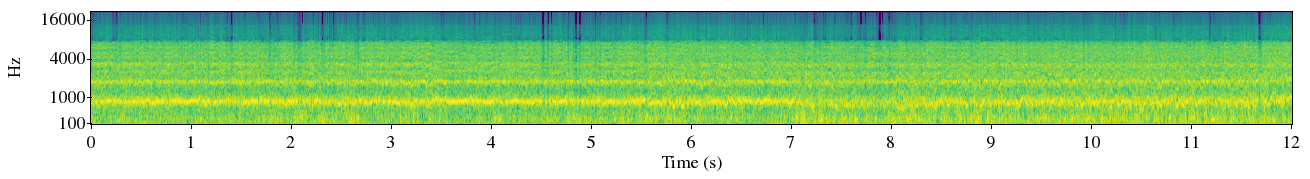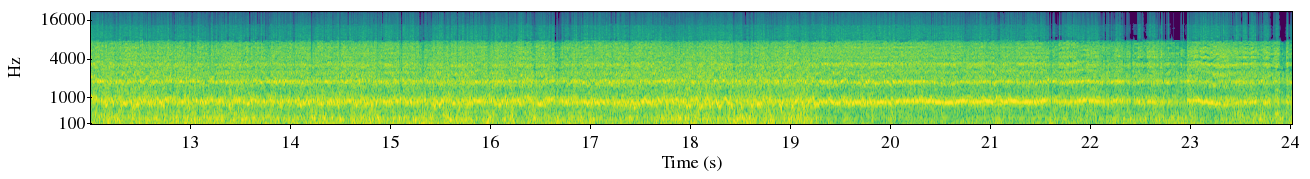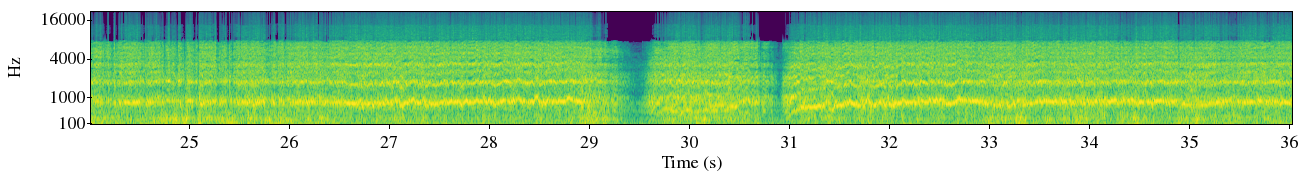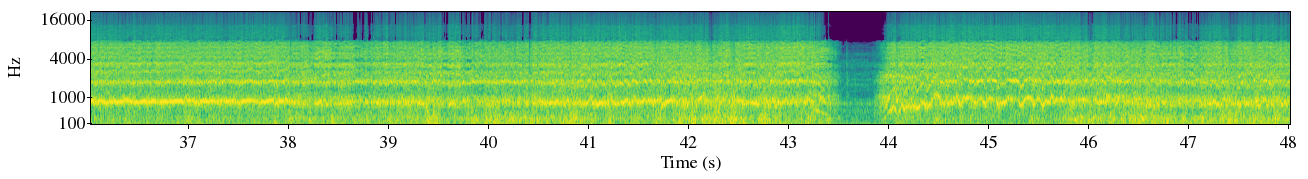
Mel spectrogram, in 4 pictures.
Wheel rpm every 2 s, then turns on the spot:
230, 230, 230, 220, 220, 230, 230, 230, 230, 220, 230, 230, 230, 210, 130, 110, 220, 230, 230, 230, 220, 180, 180, 230.
28-30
